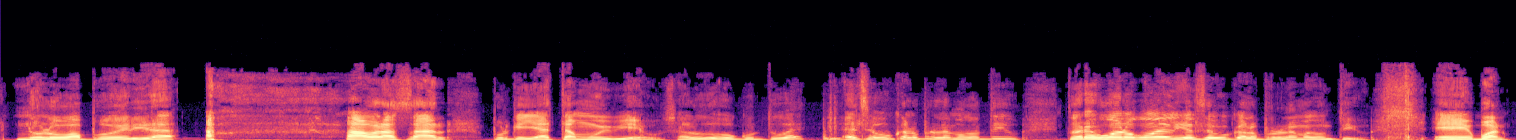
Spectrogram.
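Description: Male host, slightly high pitch, dry studio sound, chatty, jokey, reads out listener greetings. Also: no echo. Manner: chatty, joking asides and greetings. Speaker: radio and live-stream host. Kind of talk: reading out listener comments.

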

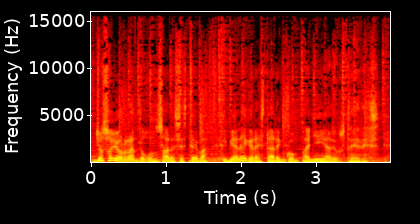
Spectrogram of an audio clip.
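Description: A man's voice: medium pitch, sing-song, a little fast, darkish tone, faint music behind. A man from Cuba, hosting a studio talk program as a reflective spoken essay, thoughtful and posing rhetorical questions. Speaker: radio host.

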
